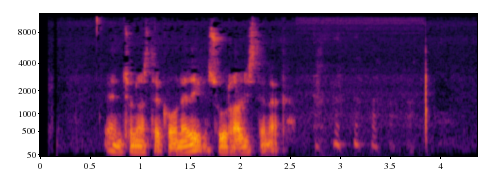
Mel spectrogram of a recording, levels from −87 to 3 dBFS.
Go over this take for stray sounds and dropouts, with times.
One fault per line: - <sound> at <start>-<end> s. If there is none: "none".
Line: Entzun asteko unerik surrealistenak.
- laugh at 2.7-3.8 s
